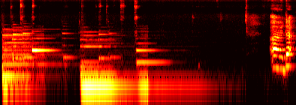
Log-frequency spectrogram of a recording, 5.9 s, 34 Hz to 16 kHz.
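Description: Piano plays part 1 of the intro to a song: a few struck chords and melody notes ringing out and decaying to near silence, followed by a brief spoken voice at the end.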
